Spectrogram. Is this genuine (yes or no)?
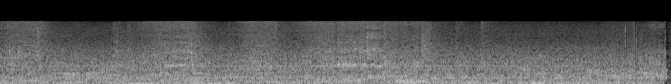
no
